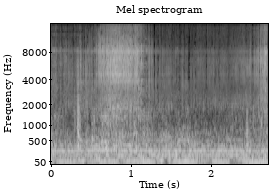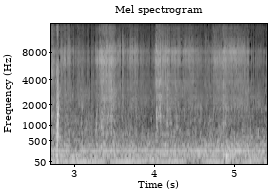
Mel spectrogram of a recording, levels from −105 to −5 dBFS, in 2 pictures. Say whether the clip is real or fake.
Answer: fake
